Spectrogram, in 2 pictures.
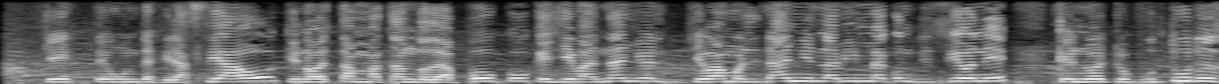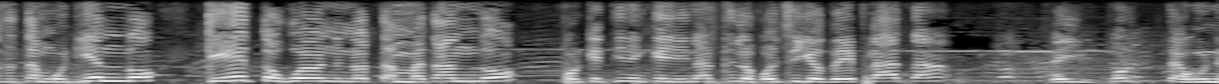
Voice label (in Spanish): cuña señora enojada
